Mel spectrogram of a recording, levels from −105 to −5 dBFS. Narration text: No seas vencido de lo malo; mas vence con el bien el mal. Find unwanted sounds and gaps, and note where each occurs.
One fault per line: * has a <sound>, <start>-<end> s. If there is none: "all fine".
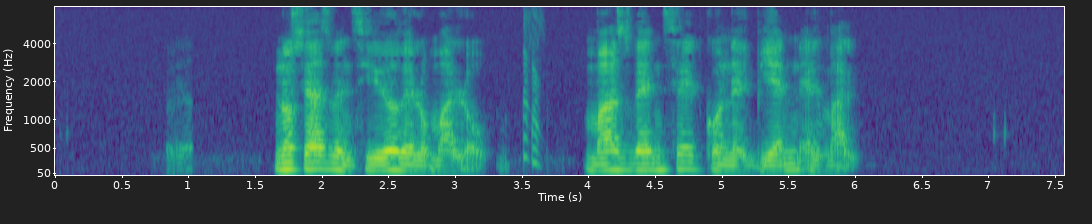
* has a laugh, 0.8-1.0 s
* has a chirp, 3.5-3.7 s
